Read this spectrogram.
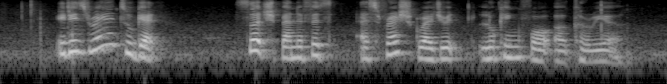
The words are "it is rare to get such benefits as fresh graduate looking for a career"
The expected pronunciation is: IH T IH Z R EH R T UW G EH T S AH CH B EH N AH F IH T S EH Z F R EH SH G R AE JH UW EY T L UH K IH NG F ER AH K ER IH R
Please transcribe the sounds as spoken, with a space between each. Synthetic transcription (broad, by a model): IH T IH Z R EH T UW G EH T S AH CH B EH N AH F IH T S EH S F R EH SH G R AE JH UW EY T L UH K IH NG F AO AH K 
